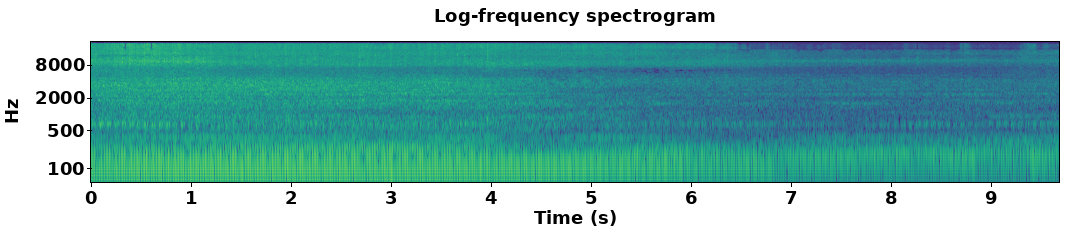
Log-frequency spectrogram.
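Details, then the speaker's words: 1978 Dodge Aspen R/T V8 with a newly installed exhaust system: a deep, very loud rumble with a steady pulse that eases as revs drop. The exhaust is probably leaking up front, and more welding is still needed. "but they are pretty loud. I got a little bit more welding to do. It's probably leaking up front."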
